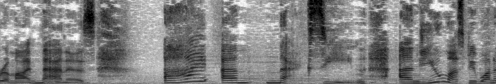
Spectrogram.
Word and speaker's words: Maxine: Maxine rhymes with queen, after all, and dearest, that is hardly a coincidence.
